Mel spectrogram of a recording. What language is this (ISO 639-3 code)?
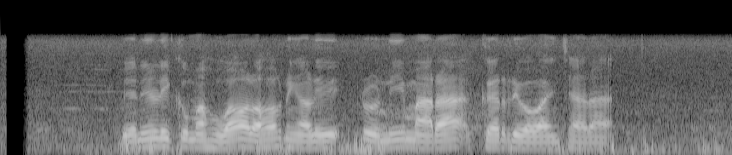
sun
